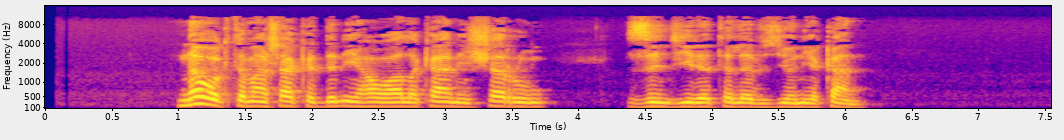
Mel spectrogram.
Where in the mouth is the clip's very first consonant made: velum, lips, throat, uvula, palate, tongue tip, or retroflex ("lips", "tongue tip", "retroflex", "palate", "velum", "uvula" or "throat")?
tongue tip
